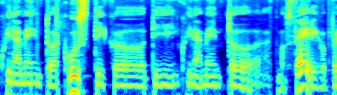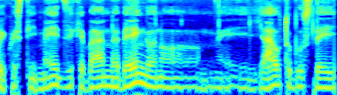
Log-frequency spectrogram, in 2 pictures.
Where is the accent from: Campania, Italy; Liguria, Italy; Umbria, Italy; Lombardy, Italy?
Campania, Italy; Anacapri; born there; sono un giornalista e scrittore. Sono nato ad Anacapri e vi ho la residenza.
